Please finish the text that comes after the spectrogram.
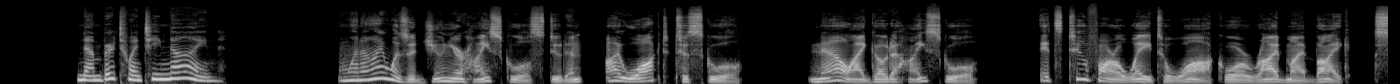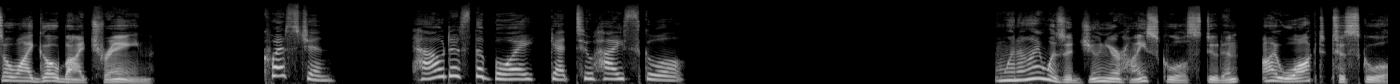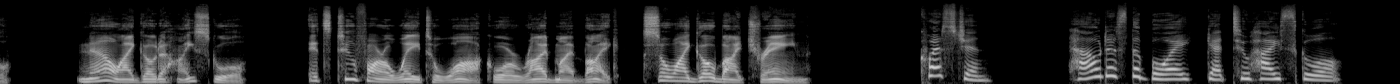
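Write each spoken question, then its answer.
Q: How does the boy get to high school?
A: By train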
